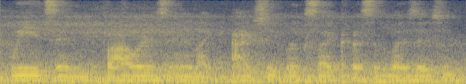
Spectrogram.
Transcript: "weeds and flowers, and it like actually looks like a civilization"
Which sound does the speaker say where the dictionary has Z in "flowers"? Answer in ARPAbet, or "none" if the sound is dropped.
Z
